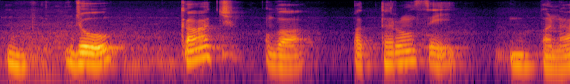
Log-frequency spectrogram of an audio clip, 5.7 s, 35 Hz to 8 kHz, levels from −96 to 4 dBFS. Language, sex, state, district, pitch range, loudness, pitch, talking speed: Hindi, male, Uttar Pradesh, Muzaffarnagar, 110-130 Hz, -20 LUFS, 120 Hz, 75 wpm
